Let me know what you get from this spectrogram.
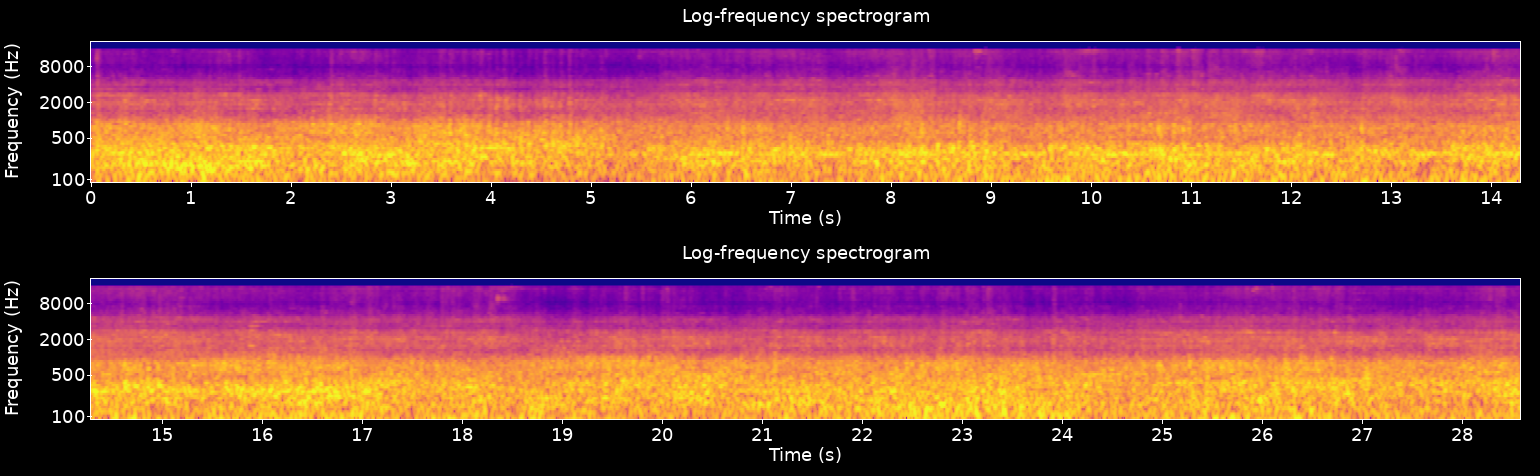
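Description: CSX freight train's covered hoppers and tank cars rolling past: loud, steady rumble and clatter of steel wheels on the rails.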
